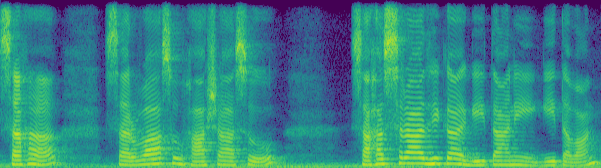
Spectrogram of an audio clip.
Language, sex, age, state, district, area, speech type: Sanskrit, female, 45-60, Telangana, Bhadradri Kothagudem, urban, spontaneous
